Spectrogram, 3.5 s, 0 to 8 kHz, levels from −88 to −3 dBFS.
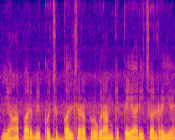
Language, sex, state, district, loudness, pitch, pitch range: Hindi, male, Bihar, Samastipur, -15 LUFS, 125 Hz, 120-130 Hz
